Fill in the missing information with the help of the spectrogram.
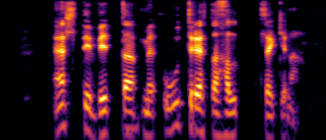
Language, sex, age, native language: Icelandic, male, 30-39, Icelandic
